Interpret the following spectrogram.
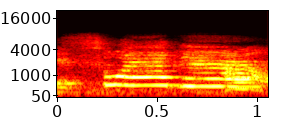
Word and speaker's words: Swagher: called SW swager how should we say it Swagger I don't like that I think it should go swagger no I think it's go Swagger so she going to say it quicker and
